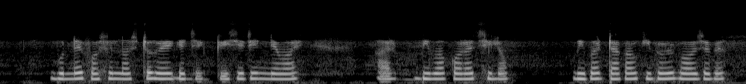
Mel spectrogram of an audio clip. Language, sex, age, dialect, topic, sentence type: Bengali, female, 18-24, Northern/Varendri, banking, question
